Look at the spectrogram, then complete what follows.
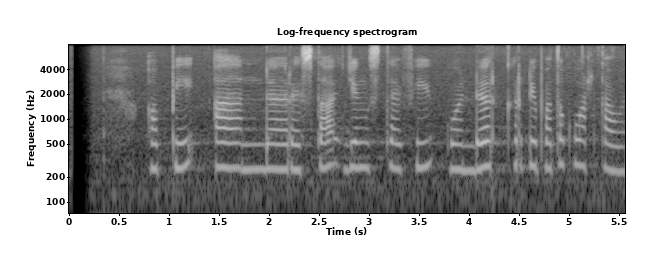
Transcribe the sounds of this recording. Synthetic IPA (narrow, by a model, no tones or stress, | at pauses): ʔɔpiʔandaɾɛst̪ad͡ʒɨŋst̪ɛfiwɔndərkʰɨrdipɔt̪ɔkuwart̪awan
